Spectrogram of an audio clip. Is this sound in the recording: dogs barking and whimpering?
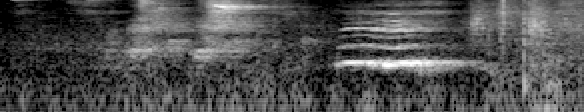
yes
